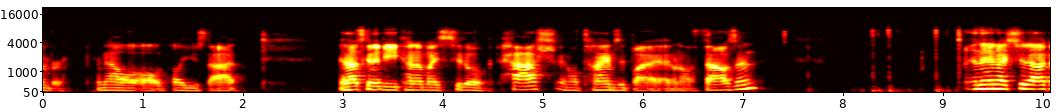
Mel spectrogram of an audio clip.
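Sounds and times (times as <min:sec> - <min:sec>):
computer keyboard keystrokes: 0:07.5 - 0:09.3.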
